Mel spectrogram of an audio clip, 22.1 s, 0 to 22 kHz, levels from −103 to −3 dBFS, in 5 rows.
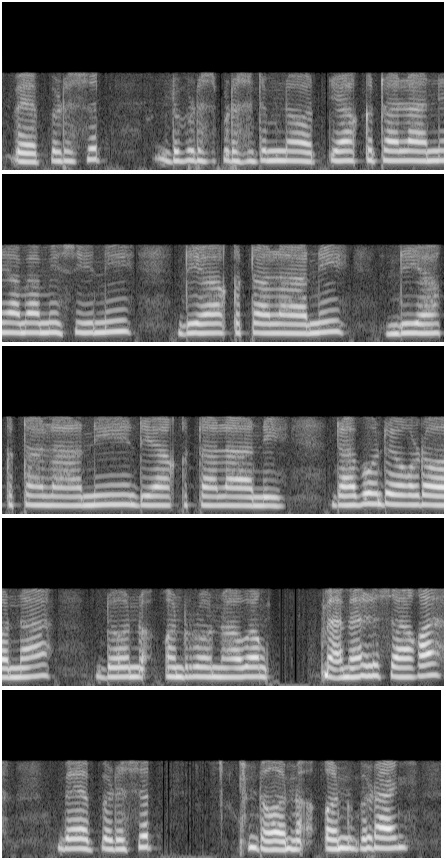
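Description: Nothing goes wrong anywhere in this speech, and the G.711 telephone coding just does its usual job, with everything topping out around 3.8 kHz the way a landline call does.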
